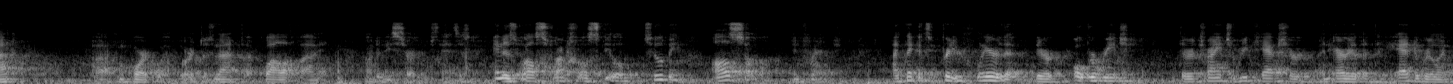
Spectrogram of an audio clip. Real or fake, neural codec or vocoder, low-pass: fake; codec, 16 kHz, 4 kbps, FunCodec, trained on Chinese and English, 50 frames a second; 7.2 kHz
